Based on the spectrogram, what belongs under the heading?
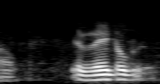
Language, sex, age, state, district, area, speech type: Marathi, male, 18-30, Maharashtra, Akola, rural, conversation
